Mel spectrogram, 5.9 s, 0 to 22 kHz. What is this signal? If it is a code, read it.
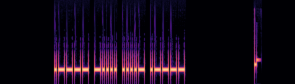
Morse code, heard as a keyed tone, about 30 wpm, 700 Hz. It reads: 1641
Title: Numbers - Contest Style - 4-Digit 30wpm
